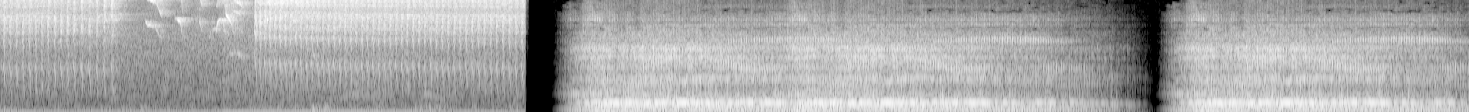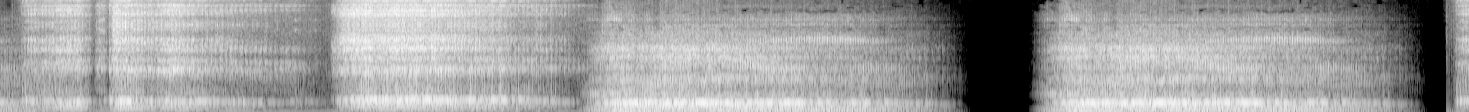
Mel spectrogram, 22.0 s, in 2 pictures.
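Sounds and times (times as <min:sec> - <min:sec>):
bear roaring: 0:04.2 - 0:18.2, 0:18.8 - 0:22.0.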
